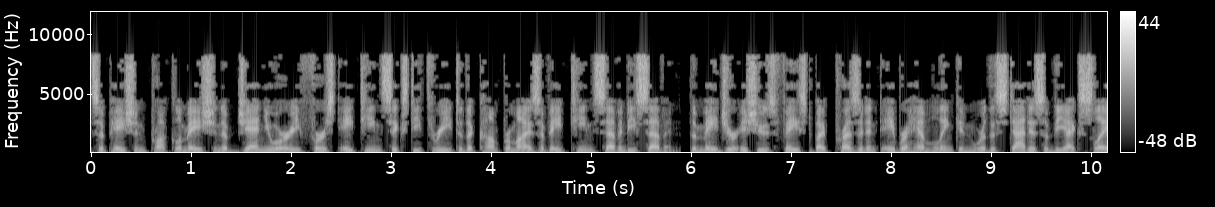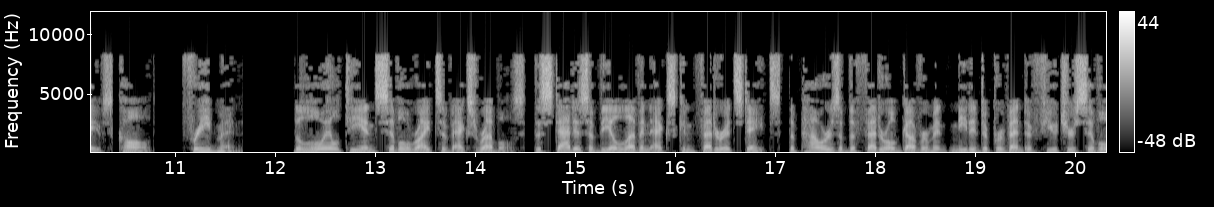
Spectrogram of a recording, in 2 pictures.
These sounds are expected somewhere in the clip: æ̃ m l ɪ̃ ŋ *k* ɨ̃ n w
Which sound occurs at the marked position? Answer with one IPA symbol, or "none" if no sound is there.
k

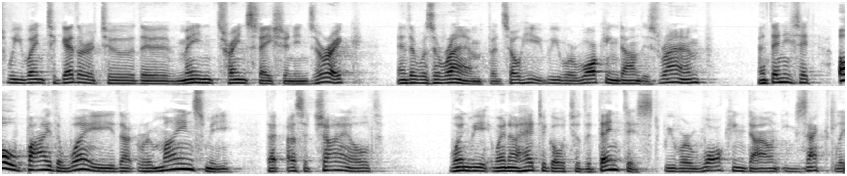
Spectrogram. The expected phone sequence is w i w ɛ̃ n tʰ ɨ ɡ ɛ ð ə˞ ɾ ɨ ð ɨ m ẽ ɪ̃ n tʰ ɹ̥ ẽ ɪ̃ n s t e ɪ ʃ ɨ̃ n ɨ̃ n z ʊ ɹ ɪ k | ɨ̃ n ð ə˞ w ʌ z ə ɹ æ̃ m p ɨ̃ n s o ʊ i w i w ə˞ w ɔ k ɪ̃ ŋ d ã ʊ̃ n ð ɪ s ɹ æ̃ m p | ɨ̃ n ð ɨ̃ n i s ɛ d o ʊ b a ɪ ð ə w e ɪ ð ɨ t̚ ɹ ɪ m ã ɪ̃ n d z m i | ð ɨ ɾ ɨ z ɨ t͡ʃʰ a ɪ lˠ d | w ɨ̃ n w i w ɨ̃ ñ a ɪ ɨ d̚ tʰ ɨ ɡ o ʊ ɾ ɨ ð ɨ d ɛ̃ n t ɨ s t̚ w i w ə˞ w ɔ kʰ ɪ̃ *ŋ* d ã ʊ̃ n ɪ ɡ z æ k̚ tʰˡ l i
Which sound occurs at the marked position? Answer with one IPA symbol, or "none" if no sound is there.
ŋ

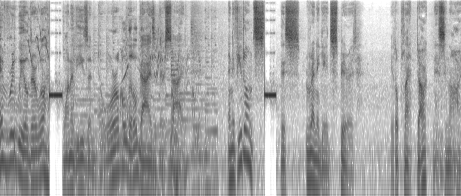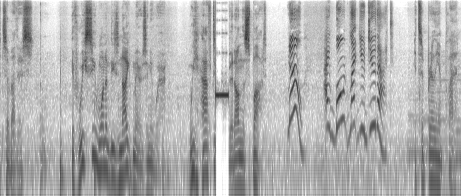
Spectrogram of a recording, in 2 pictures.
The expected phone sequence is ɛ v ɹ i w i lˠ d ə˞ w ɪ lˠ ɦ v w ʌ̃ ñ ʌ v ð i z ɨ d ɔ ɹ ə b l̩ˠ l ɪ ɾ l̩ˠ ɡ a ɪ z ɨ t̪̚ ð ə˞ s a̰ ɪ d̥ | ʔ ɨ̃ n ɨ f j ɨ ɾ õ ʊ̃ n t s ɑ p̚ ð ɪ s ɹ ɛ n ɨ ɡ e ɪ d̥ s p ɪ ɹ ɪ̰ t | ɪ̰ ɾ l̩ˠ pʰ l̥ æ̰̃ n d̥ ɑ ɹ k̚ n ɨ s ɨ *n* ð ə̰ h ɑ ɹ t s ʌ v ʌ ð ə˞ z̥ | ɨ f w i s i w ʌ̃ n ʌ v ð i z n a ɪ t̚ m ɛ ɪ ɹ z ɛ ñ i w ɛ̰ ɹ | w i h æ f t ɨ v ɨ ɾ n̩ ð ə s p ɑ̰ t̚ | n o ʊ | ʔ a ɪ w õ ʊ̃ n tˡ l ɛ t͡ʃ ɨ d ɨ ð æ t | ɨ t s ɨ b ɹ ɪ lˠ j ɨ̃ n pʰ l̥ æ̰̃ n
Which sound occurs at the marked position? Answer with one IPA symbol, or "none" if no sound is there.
n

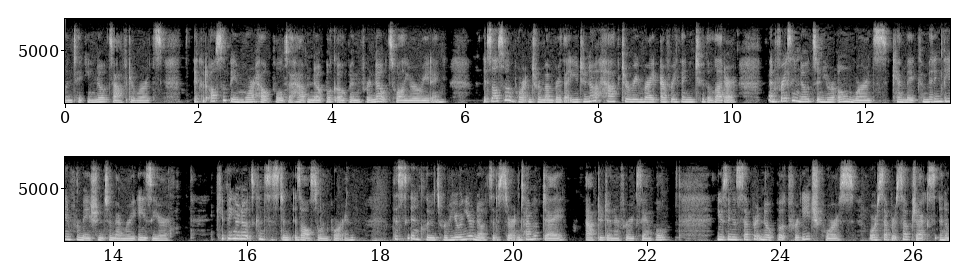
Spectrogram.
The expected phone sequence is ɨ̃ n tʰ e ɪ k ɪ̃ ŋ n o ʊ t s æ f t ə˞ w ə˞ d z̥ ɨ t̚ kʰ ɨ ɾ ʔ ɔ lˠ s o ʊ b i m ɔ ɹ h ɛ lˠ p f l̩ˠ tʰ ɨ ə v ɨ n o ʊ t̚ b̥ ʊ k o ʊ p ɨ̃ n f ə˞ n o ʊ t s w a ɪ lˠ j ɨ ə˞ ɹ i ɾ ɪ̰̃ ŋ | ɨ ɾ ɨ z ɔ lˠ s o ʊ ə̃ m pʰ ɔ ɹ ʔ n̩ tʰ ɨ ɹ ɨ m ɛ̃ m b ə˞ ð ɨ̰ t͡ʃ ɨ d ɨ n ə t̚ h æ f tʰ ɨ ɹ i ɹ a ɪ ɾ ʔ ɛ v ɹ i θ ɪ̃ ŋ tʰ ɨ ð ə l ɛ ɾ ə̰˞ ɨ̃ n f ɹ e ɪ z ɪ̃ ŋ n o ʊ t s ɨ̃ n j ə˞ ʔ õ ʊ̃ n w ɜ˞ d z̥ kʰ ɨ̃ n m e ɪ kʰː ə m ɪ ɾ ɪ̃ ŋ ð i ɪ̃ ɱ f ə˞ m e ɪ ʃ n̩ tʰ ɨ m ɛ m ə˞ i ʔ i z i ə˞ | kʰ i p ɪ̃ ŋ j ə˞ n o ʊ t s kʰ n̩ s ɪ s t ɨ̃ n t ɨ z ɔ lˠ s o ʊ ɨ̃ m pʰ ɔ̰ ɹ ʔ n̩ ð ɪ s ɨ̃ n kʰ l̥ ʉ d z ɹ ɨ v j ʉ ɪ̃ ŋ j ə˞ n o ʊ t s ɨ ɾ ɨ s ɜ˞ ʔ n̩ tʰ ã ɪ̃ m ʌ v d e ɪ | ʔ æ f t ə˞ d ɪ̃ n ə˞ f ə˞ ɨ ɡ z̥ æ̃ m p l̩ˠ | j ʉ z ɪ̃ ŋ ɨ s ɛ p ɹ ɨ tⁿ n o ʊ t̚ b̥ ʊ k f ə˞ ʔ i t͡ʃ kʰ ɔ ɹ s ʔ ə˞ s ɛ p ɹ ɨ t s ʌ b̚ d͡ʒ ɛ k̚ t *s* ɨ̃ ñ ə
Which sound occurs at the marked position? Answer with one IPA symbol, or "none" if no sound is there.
s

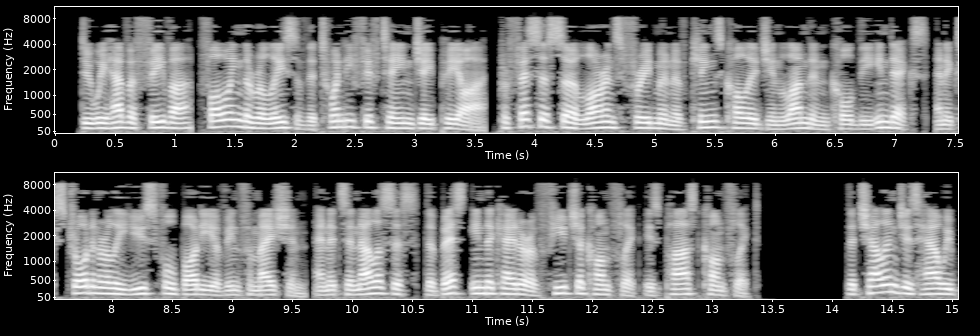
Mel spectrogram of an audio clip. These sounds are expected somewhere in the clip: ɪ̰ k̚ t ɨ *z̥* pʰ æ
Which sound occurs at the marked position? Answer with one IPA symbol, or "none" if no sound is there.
z̥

